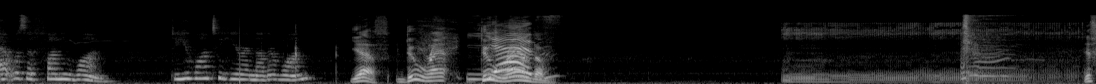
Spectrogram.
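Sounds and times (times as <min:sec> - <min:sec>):
speech: 0:00.2 - 0:05.7, 0:07.8 - 0:08.4
cheek wobbling fart sound effect: 0:07.8 - 0:10.9.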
